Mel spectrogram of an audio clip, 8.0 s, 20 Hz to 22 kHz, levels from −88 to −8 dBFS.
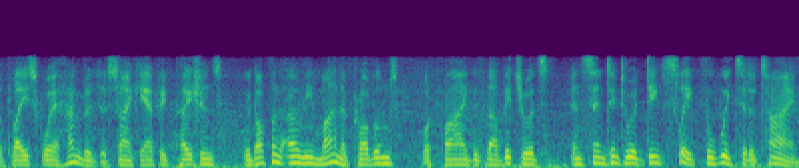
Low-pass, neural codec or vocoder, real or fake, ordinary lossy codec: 5.4 kHz; codec, 16 kHz, 1.1 kbps, Voila-Tokenizer; fake; Opus, 64 kbps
